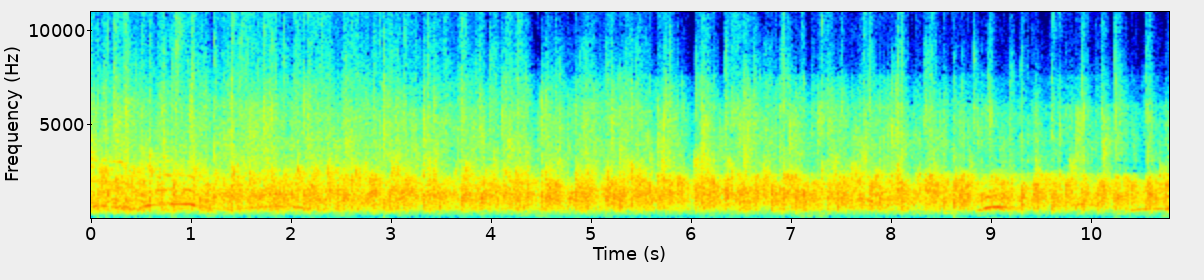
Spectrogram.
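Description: Audience applauding steadily, with a few voices calling out near the start and again near the end.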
